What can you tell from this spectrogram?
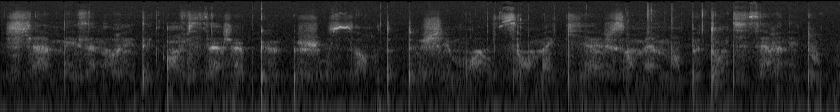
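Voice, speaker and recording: Whispering in a relaxed tone at a moderate pace, the speaker is heard over noticeable background noise. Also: woman. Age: 20s. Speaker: ASMR creator. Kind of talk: casual talk to camera, ASMR review. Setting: studio, close microphone. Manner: soft-spoken, relaxed, chatty.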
